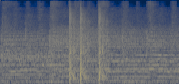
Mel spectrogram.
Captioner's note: gun shots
